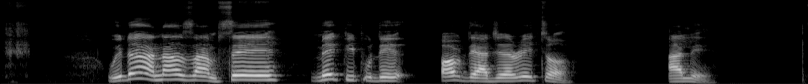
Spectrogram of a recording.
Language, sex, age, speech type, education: Nigerian Pidgin, male, 46-60, read, tertiary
